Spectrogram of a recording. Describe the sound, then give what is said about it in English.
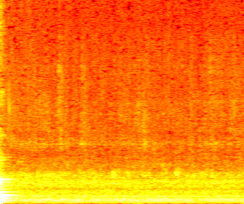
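Water runs through a pipe from a shower in use, a steady, low, continuous hiss and rush that holds at an even level throughout. “No, I think someone's taking a shower. So we have the water pipe right here.”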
